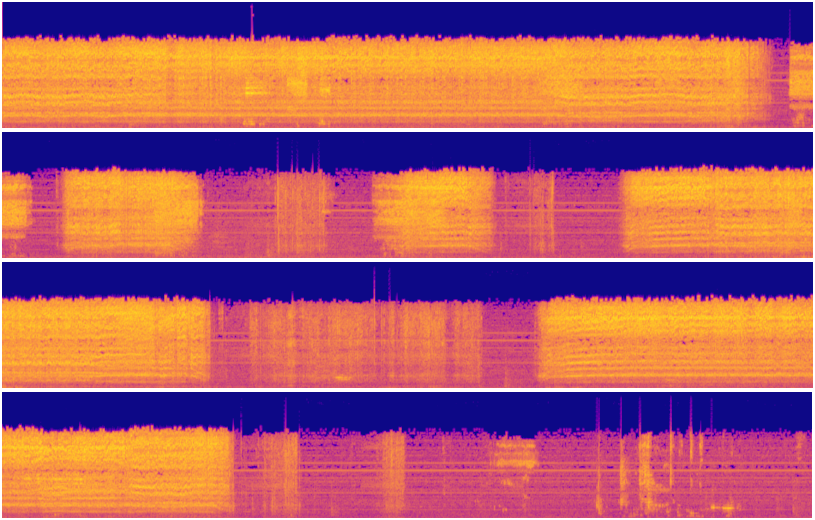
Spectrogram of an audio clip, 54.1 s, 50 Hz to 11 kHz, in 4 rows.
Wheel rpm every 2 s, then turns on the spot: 160, 160, 160, 160, 160, 160, 40, 100, 40, 10, 90, 10, 140, 160, 160, 40, 20, 10, 130, 160, 160, 160, 30, 0, 0, 0, 0.
18-20 30-34 44-46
